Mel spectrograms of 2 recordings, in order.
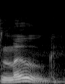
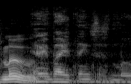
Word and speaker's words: Moog: funky I think it's Moog it smoked is it mo yes is it really yeah everybody thinks it's move yeah I mean that's what I mean that's how it's spelled yeah why wouldn't you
